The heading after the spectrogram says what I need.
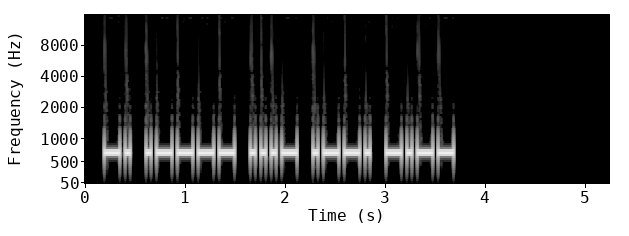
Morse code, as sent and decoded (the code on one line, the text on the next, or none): -. .---- ...- .--. -.--
N1VPY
